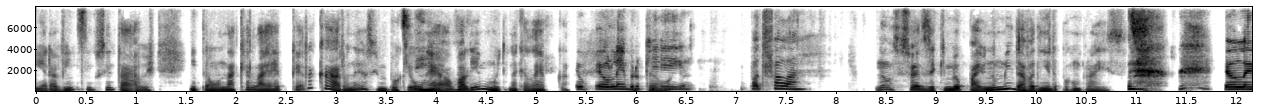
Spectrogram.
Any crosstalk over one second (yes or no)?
no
